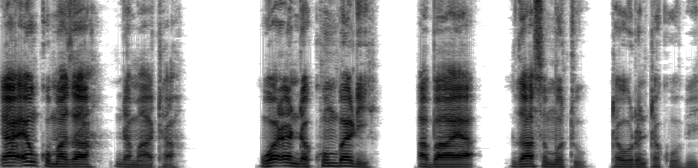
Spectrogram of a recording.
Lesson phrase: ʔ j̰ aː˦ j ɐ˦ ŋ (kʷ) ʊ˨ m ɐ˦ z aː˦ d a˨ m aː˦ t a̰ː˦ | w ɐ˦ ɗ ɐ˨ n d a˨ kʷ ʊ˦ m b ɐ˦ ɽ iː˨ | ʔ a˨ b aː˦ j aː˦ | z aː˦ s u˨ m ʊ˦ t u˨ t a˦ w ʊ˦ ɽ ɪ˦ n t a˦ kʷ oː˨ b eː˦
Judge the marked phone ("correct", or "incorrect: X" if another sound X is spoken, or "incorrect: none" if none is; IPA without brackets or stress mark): correct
